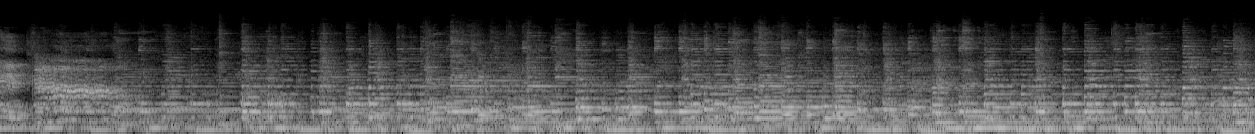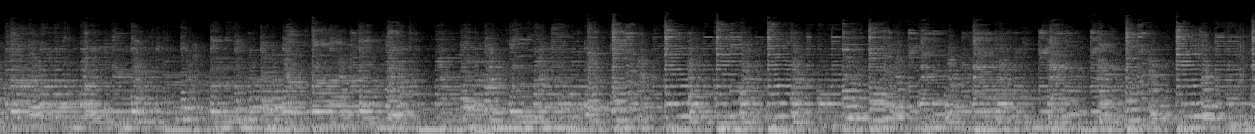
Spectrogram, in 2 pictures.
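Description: Bluegrass band playing live: banjo, upright bass, acoustic guitar and fiddle together at a steady tempo.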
